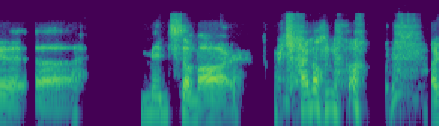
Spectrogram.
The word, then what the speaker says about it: Midsommar: it tells you like mid-summer on Google um Ari Aster I think pronounces it as mid-summar so I guess if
